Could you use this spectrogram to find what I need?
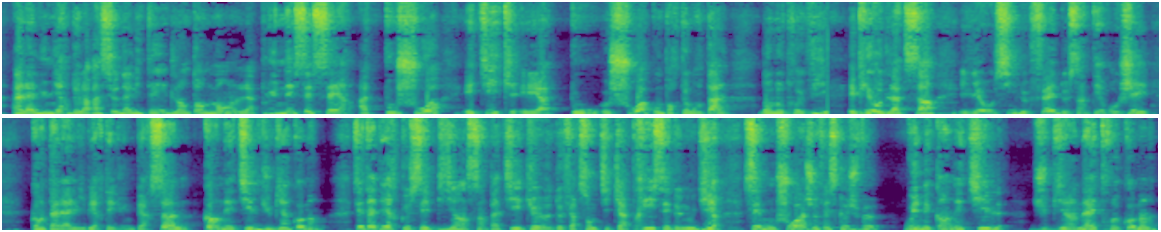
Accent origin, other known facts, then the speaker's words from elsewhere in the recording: France; je suis français, pas israélien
